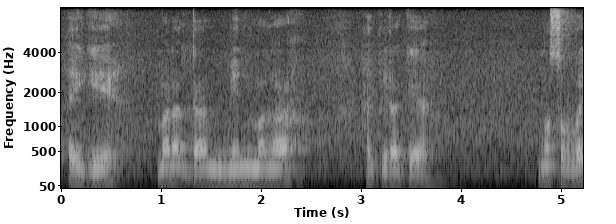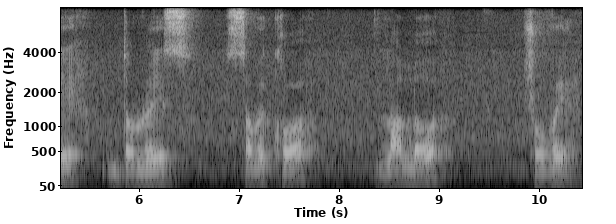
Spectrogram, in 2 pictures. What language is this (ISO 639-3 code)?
mni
